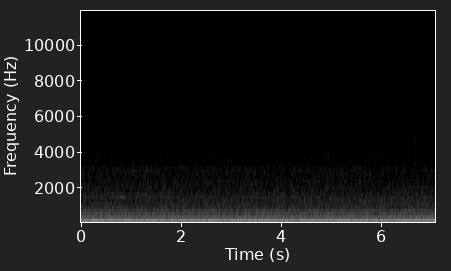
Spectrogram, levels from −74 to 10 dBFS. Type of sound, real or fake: real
